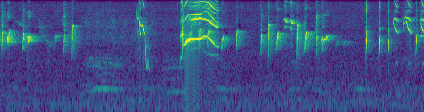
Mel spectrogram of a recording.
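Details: Himalayan goldfinch giving scattered high twittering notes with pauses, broken midway by one loud, harsh buzzy burst before the light chirps resume.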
